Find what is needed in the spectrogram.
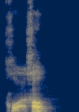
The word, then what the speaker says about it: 火候: 火是着火的火，候是时候的候，不过在这里要读作轻声，火候，火候。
